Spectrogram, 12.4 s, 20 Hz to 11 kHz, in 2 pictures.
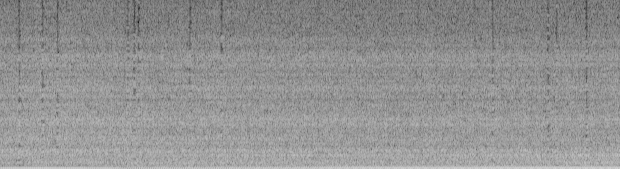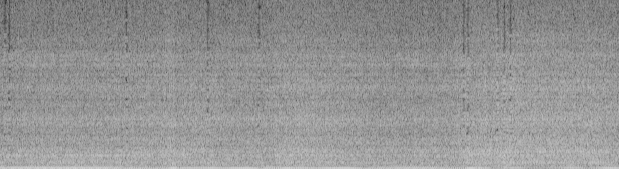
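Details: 2003 Saab 9-3 convertible idling right after new spark plugs were fitted, gapped to 1.1 mm: a steady, even hum with a slight drift in tone and no misfire or tapping. The engine idles normally.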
